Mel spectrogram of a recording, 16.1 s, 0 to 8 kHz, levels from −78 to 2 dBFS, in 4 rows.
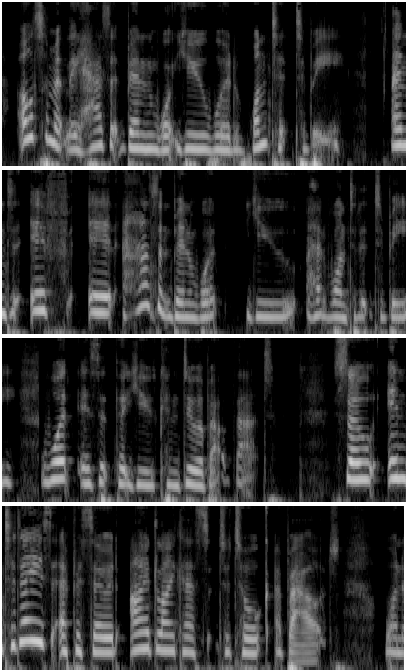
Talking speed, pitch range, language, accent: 160 wpm, 225-270 Hz, English, British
